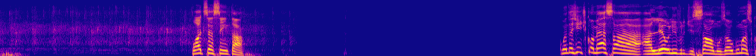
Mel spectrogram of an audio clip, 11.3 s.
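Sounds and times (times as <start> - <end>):
audience applauding: 0.0 - 4.6
speech: 2.9 - 3.8, 8.4 - 11.3.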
